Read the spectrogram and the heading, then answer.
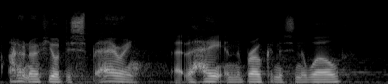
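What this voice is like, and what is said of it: Speaks with a noticeable accent. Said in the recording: “You thought you heard my dulcet tones and thought, wow, where's that accent from?”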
